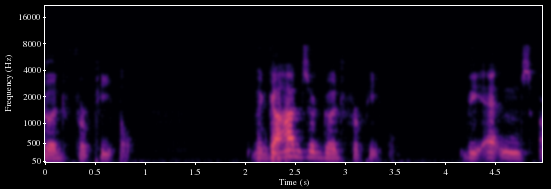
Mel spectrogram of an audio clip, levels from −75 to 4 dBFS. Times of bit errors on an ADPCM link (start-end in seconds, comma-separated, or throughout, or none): 0.40-0.57, 2.09-2.46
